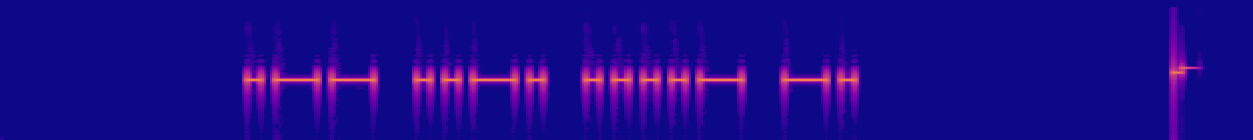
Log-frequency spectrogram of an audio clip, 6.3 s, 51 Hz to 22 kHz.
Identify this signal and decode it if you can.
Morse code, heard as a keyed tone, about 17 wpm, 700 Hz. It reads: WF4N
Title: USA Call Signs - 4 Characters - 2x Character Spacing - 17wpm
